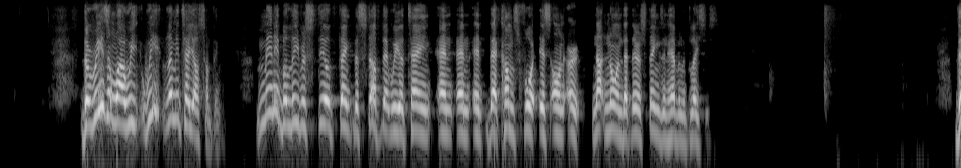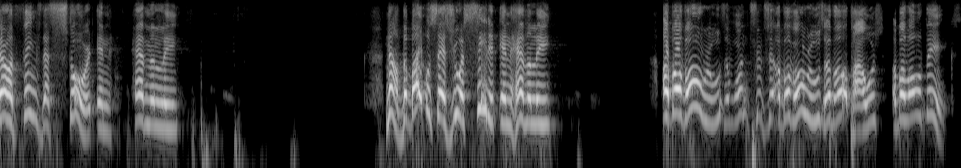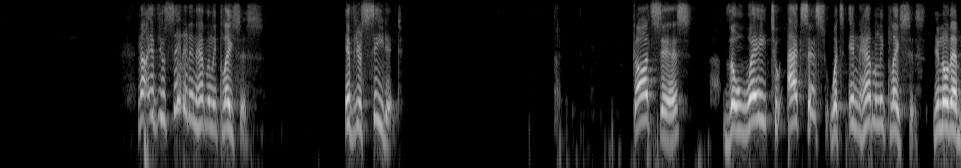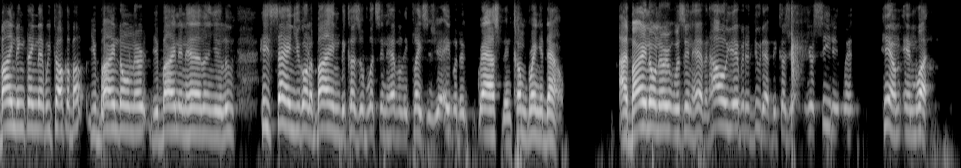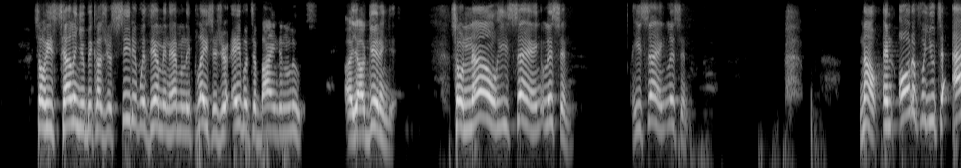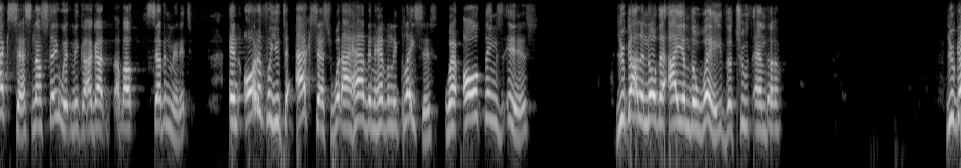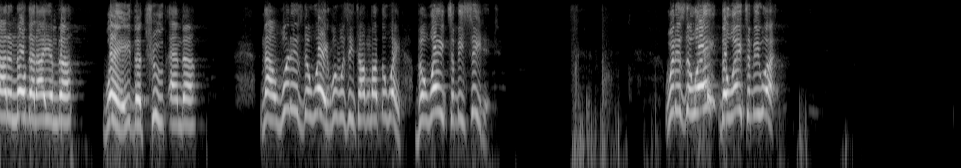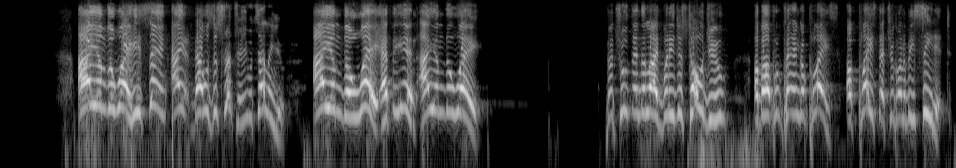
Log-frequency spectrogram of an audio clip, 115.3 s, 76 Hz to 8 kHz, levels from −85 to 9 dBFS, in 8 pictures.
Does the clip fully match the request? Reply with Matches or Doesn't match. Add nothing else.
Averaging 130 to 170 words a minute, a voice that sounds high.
Matches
